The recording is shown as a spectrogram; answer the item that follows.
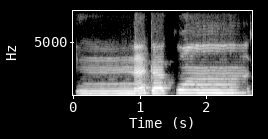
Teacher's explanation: ikhfanya tipis, tipis, hurufnya tipis, jadi dengungnya juga harus tipis. Tetapi ketika membunyikan kunya itu harus benar-benar dhammah.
